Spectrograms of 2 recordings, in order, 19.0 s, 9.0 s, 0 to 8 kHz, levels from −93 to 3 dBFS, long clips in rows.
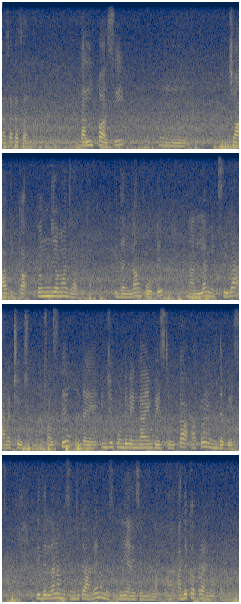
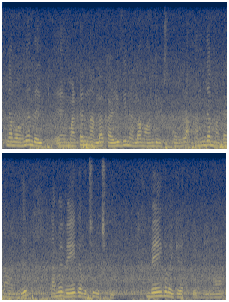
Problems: constant background noise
